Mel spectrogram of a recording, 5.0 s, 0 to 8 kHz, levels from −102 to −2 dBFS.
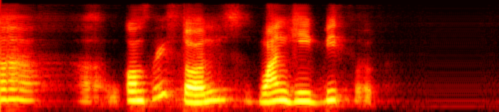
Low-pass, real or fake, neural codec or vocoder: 7.2 kHz; fake; codec, 16 kHz, about 1 kbps, DyCAST, with the encoder's durations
